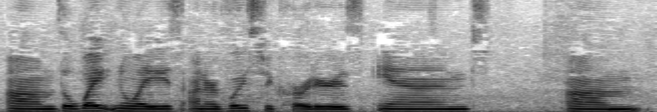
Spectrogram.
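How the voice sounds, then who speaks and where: Female paranormal vlogger, conversational and rambling, creaky voice, faint noise behind. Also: sits low, little pitch movement, takes it slowly, a little mellow. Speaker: ghost investigator presenting her team's recording. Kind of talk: casual explanatory vlog talk to viewers.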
